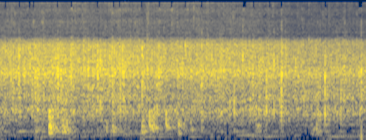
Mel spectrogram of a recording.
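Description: Mixed vegetables frying in oil in a pan for a Bengali chorchori, a steady dense sizzle with light stirring scrapes, close and continuous with no talk.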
